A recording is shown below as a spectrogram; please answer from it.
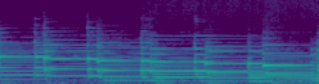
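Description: Background piano music: slow, a new note or chord struck roughly every half second, each ringing and fading, the melody stepping downward.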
